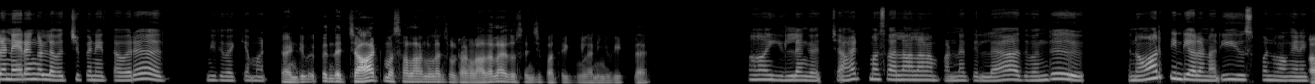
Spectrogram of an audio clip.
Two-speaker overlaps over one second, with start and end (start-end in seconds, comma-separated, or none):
none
